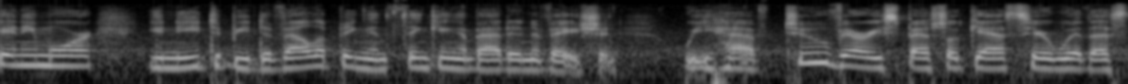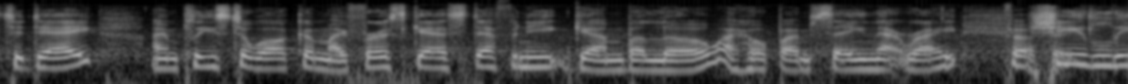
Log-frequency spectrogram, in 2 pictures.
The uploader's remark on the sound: Live from Sap Sapphire Now 2017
